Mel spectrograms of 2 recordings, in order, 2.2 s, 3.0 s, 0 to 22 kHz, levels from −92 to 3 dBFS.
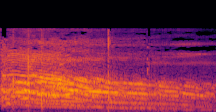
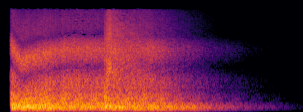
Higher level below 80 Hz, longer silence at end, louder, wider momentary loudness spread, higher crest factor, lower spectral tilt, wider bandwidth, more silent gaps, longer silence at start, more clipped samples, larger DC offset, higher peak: second, -58 dBFS vs -52 dBFS; second, 0 s vs 0.95 s; second, -20 LUFS vs -16 LUFS; second, 12 LU vs 15 LU; about the same, 18 dB vs 16 dB; second, -3 dB/octave vs -6 dB/octave; second, 8 kHz vs 16 kHz; neither; about the same, 0 s vs 0.1 s; neither; neither; about the same, -4 dBFS vs -2 dBFS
